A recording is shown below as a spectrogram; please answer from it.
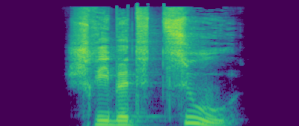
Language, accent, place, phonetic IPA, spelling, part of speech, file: German, Germany, Berlin, [ˌʃʁiːbət ˈt͡suː], schriebet zu, verb, De-schriebet zu.ogg
- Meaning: second-person plural subjunctive II of zuschreiben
